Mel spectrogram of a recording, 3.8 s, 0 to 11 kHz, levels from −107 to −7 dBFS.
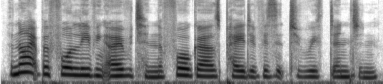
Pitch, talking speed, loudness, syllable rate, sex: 220 Hz, 220 wpm, -18 LUFS, 5.8 syllables/s, female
